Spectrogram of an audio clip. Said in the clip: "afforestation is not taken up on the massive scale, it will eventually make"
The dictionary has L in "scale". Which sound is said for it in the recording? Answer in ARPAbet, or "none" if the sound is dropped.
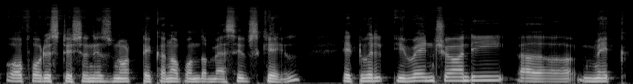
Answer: L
